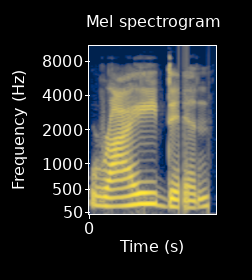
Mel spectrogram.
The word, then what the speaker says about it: write in: So ride in, write in, the T changes to a D. There are extra letters in the way, so it might be hard to notice, but the silent E is silent. So now write, the I before it, I is voiced, and the I and in after it is voiced in. So just like water, ride in, ride in.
